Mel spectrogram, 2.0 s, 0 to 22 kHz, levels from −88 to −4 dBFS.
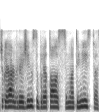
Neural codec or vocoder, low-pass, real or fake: codec, 16 kHz, 1 kbps, FreqCodec, smaller model; 7.2 kHz; fake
